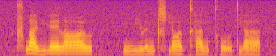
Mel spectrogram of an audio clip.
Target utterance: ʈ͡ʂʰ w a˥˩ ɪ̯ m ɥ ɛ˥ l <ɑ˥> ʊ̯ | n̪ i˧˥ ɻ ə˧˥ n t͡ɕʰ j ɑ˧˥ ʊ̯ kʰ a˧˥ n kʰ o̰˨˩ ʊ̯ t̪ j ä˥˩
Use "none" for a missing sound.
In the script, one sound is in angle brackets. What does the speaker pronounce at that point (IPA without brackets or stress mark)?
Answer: ɑ˥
